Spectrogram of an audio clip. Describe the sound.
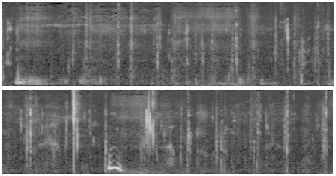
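Chewing and biting on a pink candy: crunchy bites and wet chewing clicks in an uneven rhythm, with a few brief voice sounds mixed in.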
